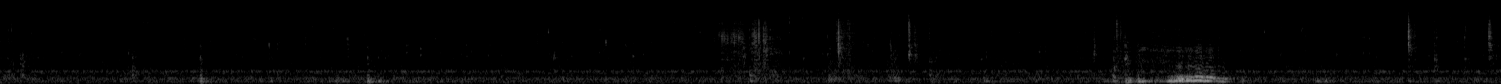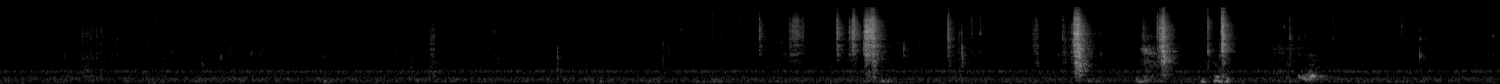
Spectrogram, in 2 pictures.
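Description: Scattered sharp clicks and knocks of a Shiba Inu puppy's claws and playthings on a tile floor, sparse at first and then a run of loud ones in the last third. There is one brief low sound a little before the middle.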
